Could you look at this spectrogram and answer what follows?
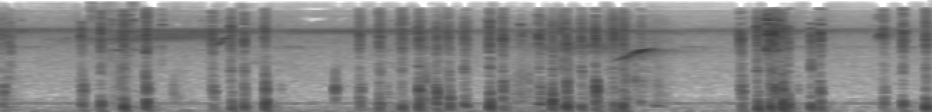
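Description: Horse hooves trot in rapid, rhythmic clip-clops in the racing video game Rival Stars Horse Racing, steady and close with a faint tonal hum underneath.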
